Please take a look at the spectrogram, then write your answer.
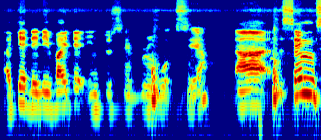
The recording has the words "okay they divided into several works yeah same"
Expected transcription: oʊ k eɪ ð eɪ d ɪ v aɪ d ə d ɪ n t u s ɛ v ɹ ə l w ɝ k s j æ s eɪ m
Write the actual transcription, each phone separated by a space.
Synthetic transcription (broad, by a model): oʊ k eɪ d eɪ d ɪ v aɪ d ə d ɪ n t u s ɛ v ɹ ə l w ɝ k s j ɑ s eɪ m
